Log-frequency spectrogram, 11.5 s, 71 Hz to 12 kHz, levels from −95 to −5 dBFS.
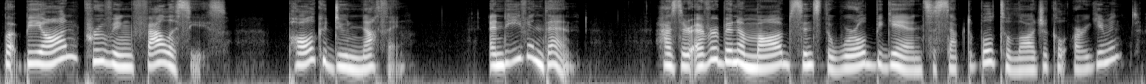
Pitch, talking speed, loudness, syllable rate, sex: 230 Hz, 125 wpm, -16 LUFS, 4.6 syllables/s, female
